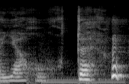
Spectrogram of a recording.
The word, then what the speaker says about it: yaourt: Donc c'est un yaourt ou un yaourt, ça dépend comment vous prononcez le mot. Moi, je le dis sans prononcer le thé.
